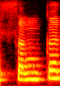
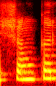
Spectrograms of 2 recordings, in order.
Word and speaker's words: शंकर: आघात हो रहा है, तो आप स न बोल के, संकर न बोल के शंकर का उच्चारण कीजिए, जो शुद्ध उच्चारण है।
